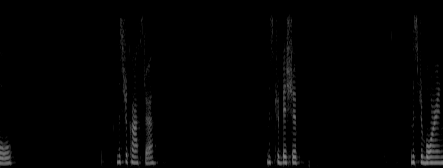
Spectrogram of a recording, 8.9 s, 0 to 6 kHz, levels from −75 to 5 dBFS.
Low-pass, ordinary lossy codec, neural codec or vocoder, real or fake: 5.4 kHz; AAC, 32 kbps; codec, 16 kHz, 4.8 kbps, FACodec; fake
